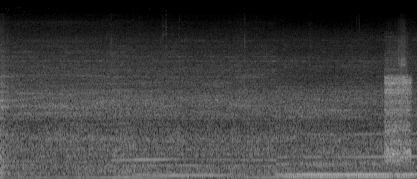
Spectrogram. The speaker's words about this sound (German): So, das Flugzeug ist jetzt bereits zurückgeschoben und steht schon parallel zum Terminal. Auch das zweite Triebwerk ist jetzt gestartet.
